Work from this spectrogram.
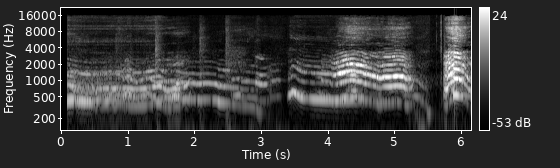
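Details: A beagle howls for no apparent reason in long, wavering notes that fall, then climb again after a brief pause.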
